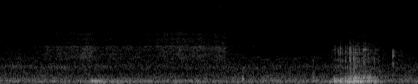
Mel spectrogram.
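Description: Breath blown through a drinking straw onto wet resin to push it into cells: a long airy hiss of blowing lasting nearly two seconds, then a louder, deeper puff of breath near the end.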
